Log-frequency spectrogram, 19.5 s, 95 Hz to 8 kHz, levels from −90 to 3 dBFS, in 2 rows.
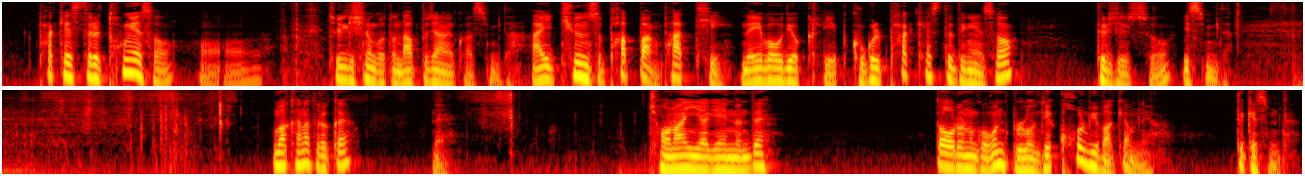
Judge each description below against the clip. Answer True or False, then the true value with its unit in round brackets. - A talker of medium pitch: False (110 Hz)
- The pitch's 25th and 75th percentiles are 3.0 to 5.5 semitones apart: True (5.2 semitones)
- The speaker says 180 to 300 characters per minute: True (295 characters per minute)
